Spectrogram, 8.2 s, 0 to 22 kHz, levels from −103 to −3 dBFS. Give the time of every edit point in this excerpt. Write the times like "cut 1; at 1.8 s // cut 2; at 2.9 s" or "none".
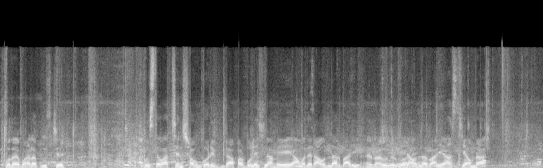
none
